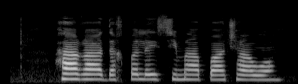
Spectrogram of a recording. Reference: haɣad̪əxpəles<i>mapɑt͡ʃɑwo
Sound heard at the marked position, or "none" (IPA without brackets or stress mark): i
